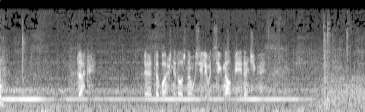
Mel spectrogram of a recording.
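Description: A radio set gives off a steady hum.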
